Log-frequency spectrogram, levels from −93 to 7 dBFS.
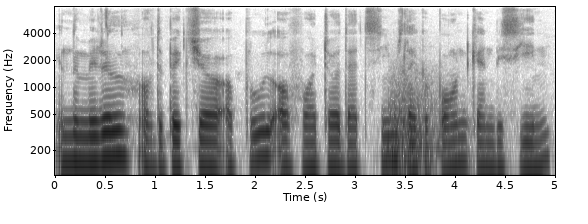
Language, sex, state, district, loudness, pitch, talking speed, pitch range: English, male, Sikkim, Gangtok, -17 LUFS, 125 Hz, 215 wpm, 120-140 Hz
